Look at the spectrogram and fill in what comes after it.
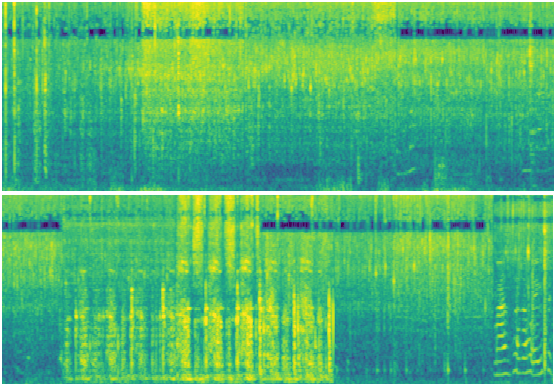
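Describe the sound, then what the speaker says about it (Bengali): Rohu fish pieces fry in hot oil with a continuous close sizzle, swelling into a louder roaring spatter midway before settling back, with some faint background noise. "এদিকে মাছটা ভেজে নিচ্ছি"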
